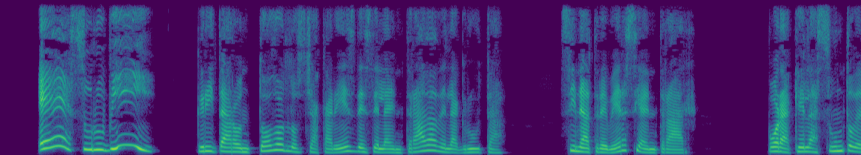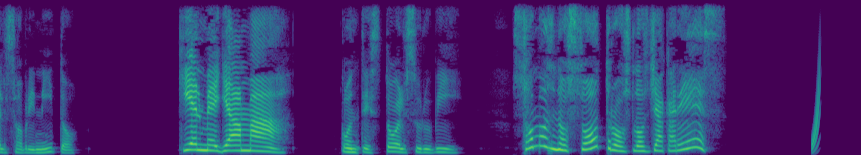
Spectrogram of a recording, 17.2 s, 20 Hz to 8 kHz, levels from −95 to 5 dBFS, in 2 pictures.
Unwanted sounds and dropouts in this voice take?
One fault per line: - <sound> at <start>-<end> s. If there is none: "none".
- chirp at 16.7-16.8 s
